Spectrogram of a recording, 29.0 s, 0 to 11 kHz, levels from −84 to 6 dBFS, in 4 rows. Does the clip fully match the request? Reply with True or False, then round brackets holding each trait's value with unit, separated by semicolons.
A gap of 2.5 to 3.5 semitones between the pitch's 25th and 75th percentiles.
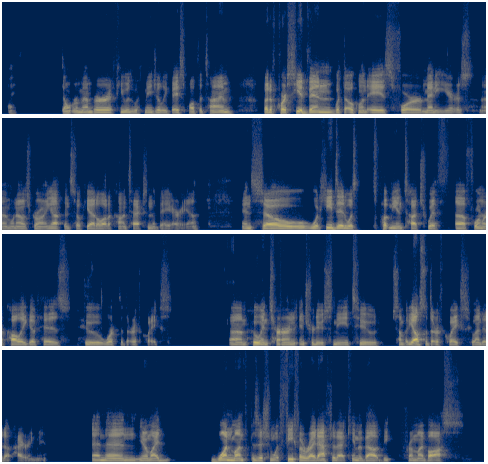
True (3.1 semitones)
